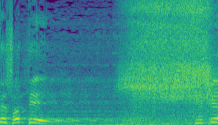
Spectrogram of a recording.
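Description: A man's voice close on a microphone: a short falling cry, then a loud drawn-out hissing 'shhh' of nearly a second near the end, a vocal sound effect in the telling of a thunderbolt and fire falling.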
